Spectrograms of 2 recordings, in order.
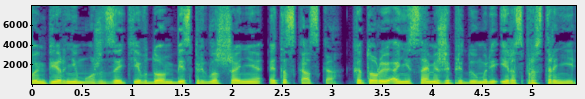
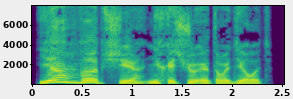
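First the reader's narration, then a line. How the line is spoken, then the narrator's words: Sighing. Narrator (Russian): вздохнула я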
